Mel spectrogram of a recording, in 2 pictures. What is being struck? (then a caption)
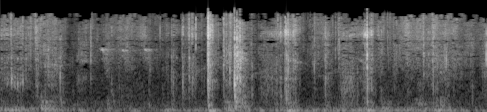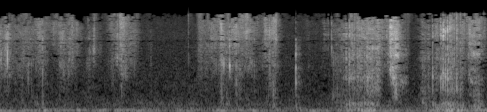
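Bar of soap. A black blade scrapes and shaves powdery flakes from a smooth, solid white-cream soap bar held in gloved hands. The result is a run of dry, crunchy, bright scraping strokes at an irregular pace, with a low rumble underneath. The strokes are loudest around two seconds, quieter through the middle, and pick up again near the end.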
